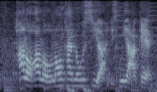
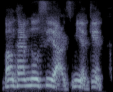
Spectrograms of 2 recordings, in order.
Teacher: So it's like da da da da da. Like every syllable is stressed, rather than in like native English. It's like some words are not stressed.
